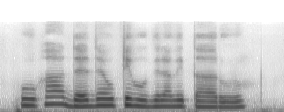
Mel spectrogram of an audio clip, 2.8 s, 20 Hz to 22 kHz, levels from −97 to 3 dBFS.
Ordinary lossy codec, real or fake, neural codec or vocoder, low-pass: none; fake; codec, 24 kHz, 0.9 kbps, WavTokenizer, large speech release; 10.8 kHz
